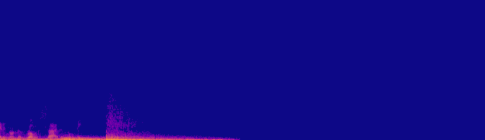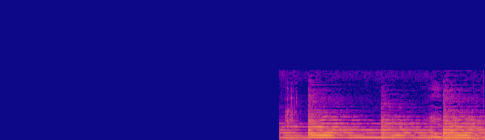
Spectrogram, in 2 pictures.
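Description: A bell rings out loud and resonant with shimmering overtones near the end, in the video game Kingdom Come, following a voice and a long silence.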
